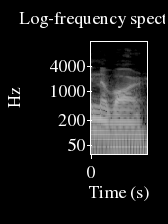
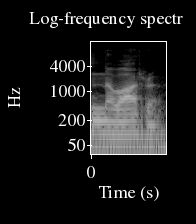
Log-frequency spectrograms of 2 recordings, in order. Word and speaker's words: Navarra: So yeah, in English you say Navarre, but Navarre. in Spanish it's Navarra.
